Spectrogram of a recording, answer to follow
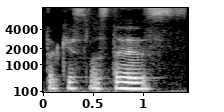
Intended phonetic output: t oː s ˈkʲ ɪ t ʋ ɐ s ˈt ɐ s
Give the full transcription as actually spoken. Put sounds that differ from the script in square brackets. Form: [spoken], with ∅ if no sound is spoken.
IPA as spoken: t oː [∅] ˈkʲ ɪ [s] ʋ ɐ s ˈt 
